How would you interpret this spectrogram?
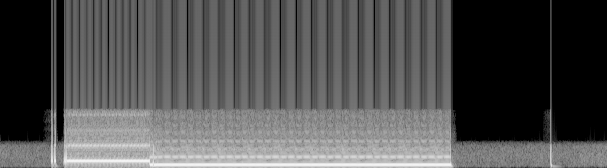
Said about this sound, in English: Fifth Year, stand by for tones.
